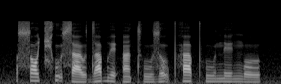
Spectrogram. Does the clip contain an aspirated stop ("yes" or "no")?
yes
